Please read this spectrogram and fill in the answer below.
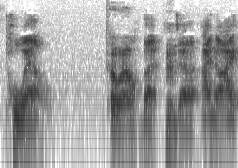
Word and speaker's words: Powell: powell it's actually pronounced poe well but uh i know i i want to say powell because it it certainly looks like that to me but my understanding is he pronounced it poe okay um so now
